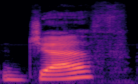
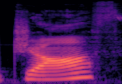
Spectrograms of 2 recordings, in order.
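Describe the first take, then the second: First: The vowel sounds like the one in 'let'. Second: The vowel sounds like the one in 'lot'. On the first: "pronounce it as Jeff" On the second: "other people pronounce it as Joff"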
